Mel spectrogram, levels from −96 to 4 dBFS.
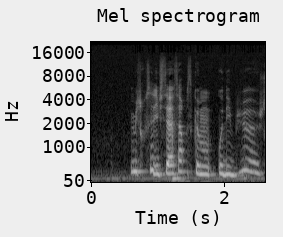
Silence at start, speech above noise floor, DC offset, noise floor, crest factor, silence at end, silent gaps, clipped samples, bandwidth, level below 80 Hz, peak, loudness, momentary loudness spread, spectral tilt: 0.3 s; 26 dB; under 0.1%; -55 dBFS; 20 dB; 0 s; none; under 0.1%; 19.5 kHz; -64 dBFS; -10 dBFS; -30 LUFS; 7 LU; -5.5 dB/octave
